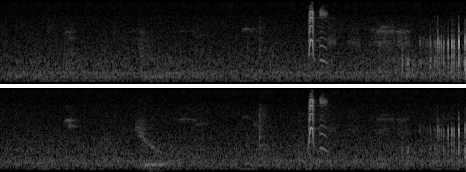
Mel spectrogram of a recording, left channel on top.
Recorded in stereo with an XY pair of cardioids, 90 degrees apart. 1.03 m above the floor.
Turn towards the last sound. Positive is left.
turn(degrees=0)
